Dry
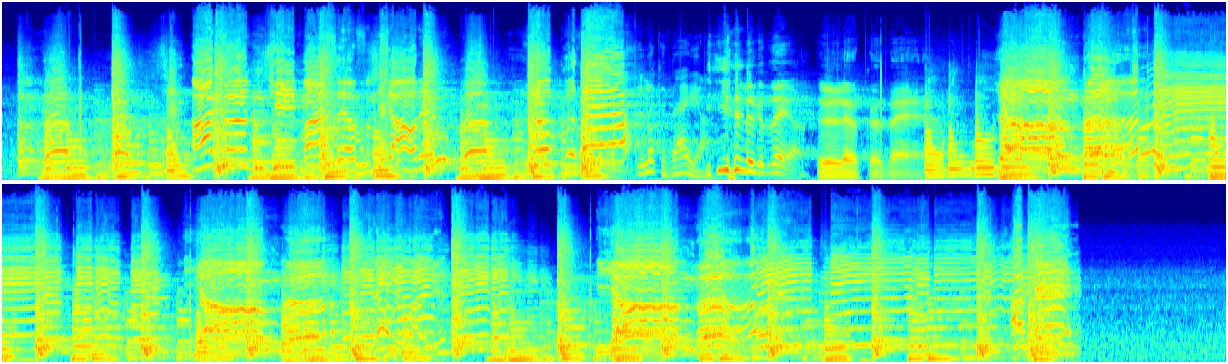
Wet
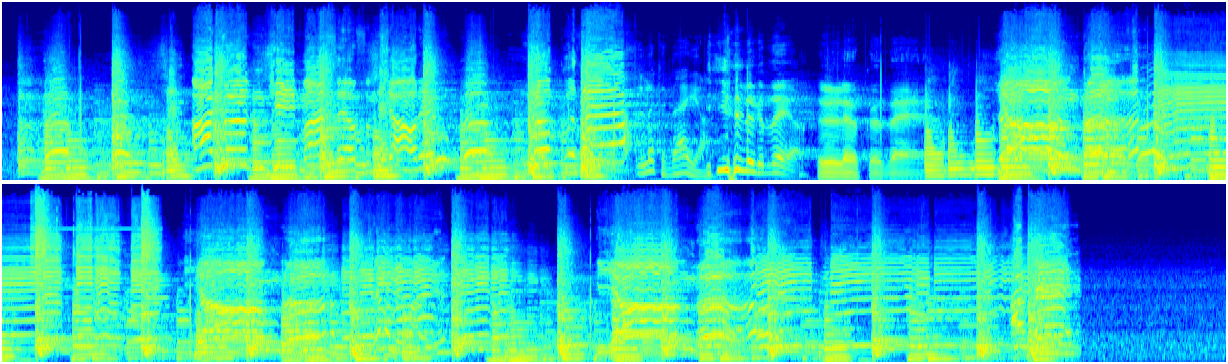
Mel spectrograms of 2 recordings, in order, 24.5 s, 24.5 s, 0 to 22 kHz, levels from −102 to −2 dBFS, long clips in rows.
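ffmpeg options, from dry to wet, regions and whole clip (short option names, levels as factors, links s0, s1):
-filter_complex "[0:a]asettb=1/sr,asplit=3[s0][s1][s2];[s0]atrim=end=12.534[s3];[s1]atrim=start=12.53:end=13.85,asetpts=PTS-STARTPTS,afade=t=in:d=0.004:c=qsin,afade=t=out:st=1.316:d=0.004:c=qsin,bass=f=250:g=-3,treble=f=4000:g=15,aeval=exprs='val(0)+0.00282*sin(2*PI*7700*n/s)':c=same[s4];[s2]atrim=start=13.846[s5];[s3][s4]acrossfade=d=0.004:c1=hsin:c2=qsin[s6];[s6][s5]acrossfade=d=0.004:c1=qsin:c2=hsin,lowshelf=f=92:g=-5,bandreject=f=780:w=12,volume=0.376"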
